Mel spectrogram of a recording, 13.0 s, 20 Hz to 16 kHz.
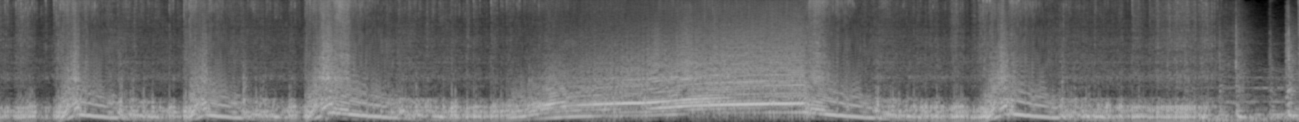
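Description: A 2013 Kawasaki ZX1000's inline-four engine running through a Lextek XP8C carbon slip-on silencer. It idles and is revved in three quick blips. About midway it gives one longer rev, held high for a couple of seconds, then drops back to idle.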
